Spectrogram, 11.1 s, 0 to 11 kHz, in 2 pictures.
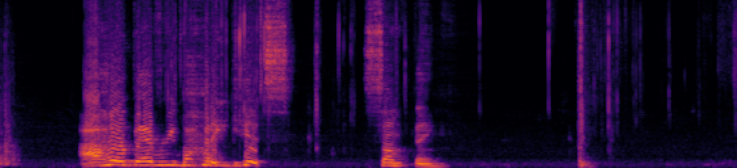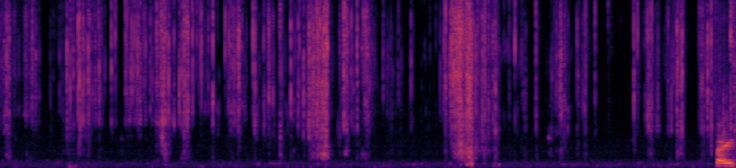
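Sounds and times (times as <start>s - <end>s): wrapper crinkling and tearing: 1.6s - 2.8s, 4.5s - 11.0s.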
